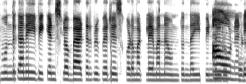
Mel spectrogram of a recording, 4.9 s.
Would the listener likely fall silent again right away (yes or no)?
no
